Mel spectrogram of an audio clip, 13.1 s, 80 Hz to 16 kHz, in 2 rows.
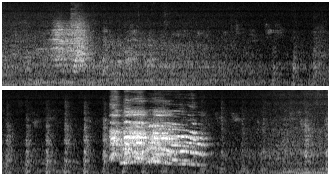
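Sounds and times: animal cry: 0.9s - 1.9s.

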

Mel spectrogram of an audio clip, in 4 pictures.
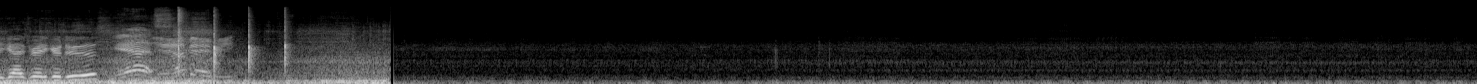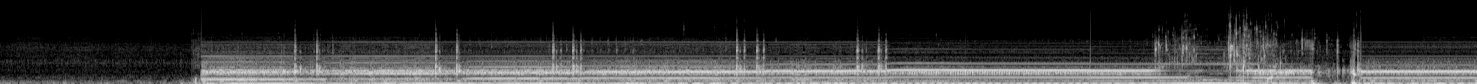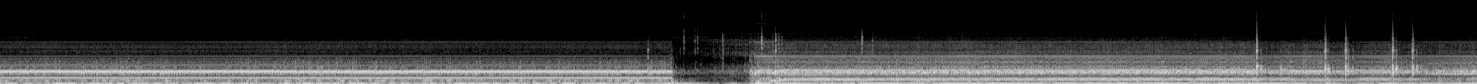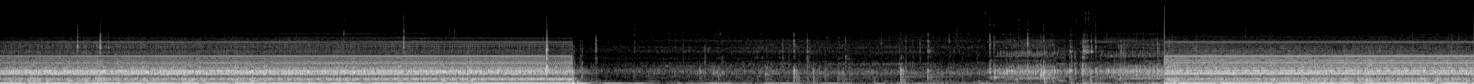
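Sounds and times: underwater motor whining: 16.4s - 59.0s.

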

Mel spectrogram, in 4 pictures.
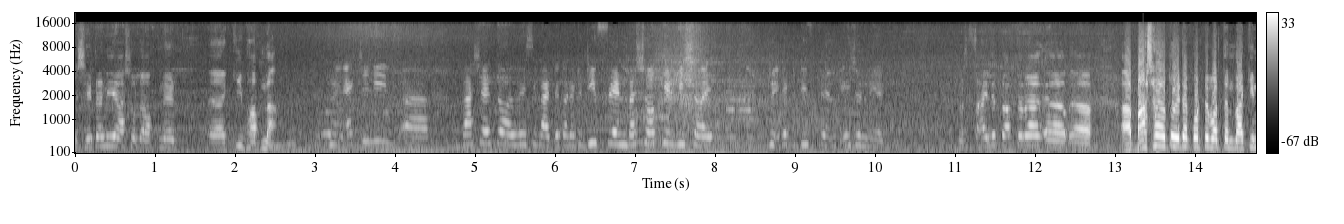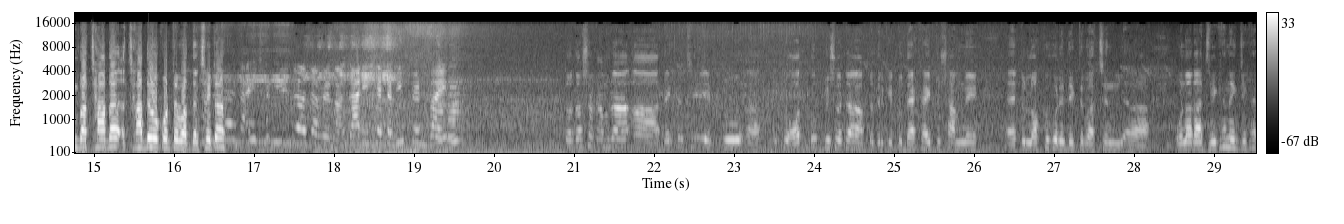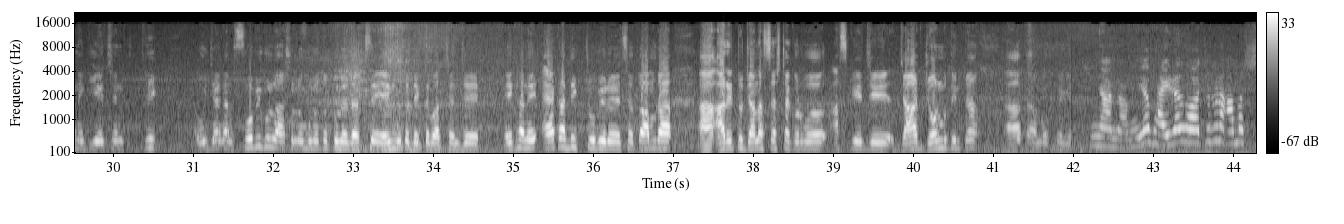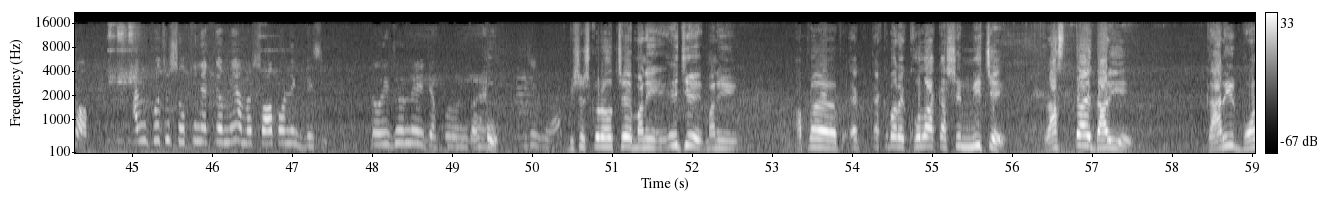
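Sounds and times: woman speaking: 3.0s - 10.2s, 16.6s - 19.5s, 42.2s - 50.4s.

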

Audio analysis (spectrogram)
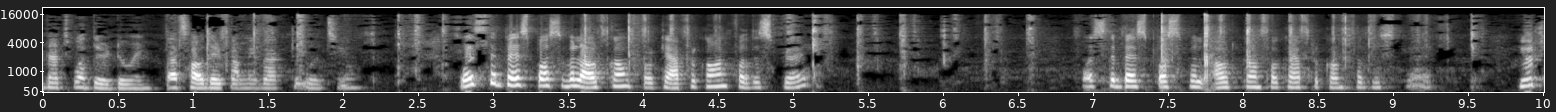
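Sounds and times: cards shuffling: 1.0s - 9.8s.

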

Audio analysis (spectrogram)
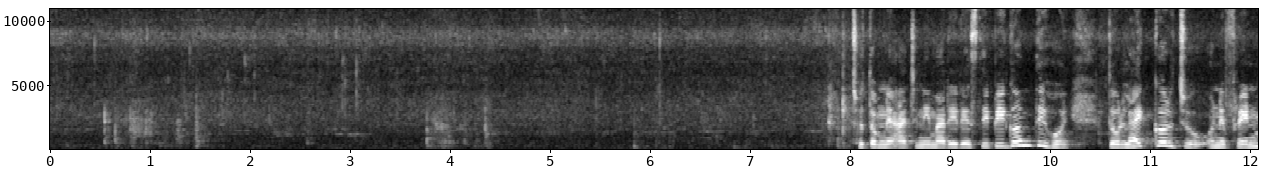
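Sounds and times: fritters sizzling in hot oil: 0.0s - 12.0s.

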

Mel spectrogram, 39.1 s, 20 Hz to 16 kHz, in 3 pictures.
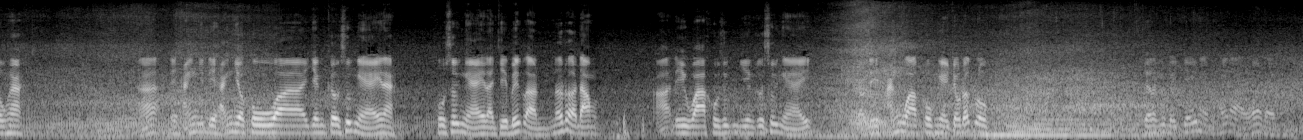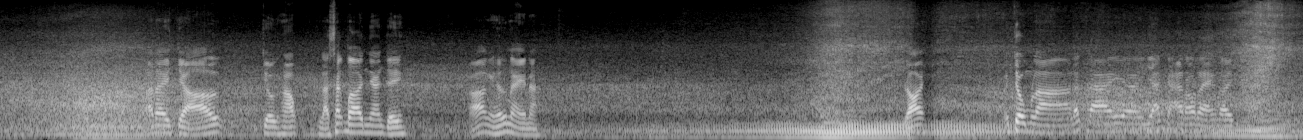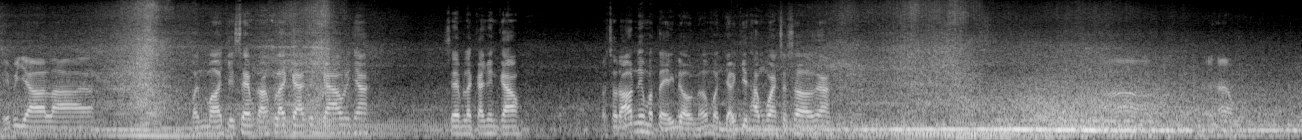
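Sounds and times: vehicle passing on highway: 0.0s - 39.0s.

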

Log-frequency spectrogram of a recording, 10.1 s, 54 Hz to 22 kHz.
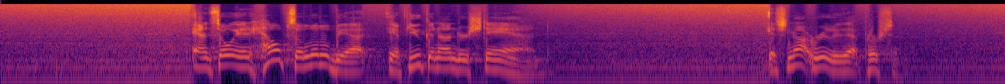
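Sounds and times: room background hiss: 0.0s - 10.0s.

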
